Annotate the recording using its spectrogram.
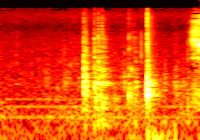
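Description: A CD being set into a portable CD player and pressed down onto its spindle hub: a quick run of light clicks and taps, the sharpest about one and a half seconds in, after a nearly quiet first second.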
